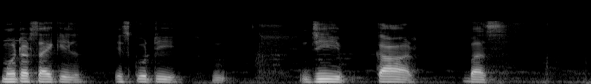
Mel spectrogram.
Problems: constant background noise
